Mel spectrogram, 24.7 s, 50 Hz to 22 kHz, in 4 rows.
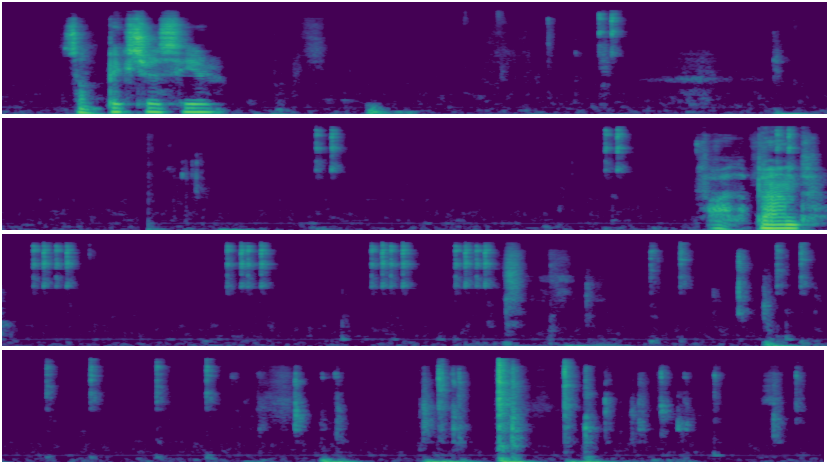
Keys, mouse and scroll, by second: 8.5-10.9 drag, 17.1 scroll down 1, 17.3 middle drag, 18.2 shift+middle drag, 18.8 scroll down 1, 18.9-19.3 middle drag, 19.3-19.7 scroll up 2, 19.7 scroll down 1, 19.7 middle click, 20.5 r, 21.0 z, 21.7 KP_9, 21.8 KP_0, 22.3 KP_Add, 22.8 KP_Enter, 23.2 g, 23.5 shift+z.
